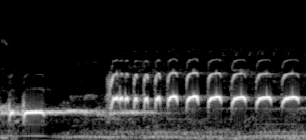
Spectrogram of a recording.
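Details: Zebra dove, described as a Bangkok-type bird and a local female singing vigorously: a long steady low coo, then about nine quick bubbly hooked notes rising slightly in pitch, roughly four per second.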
